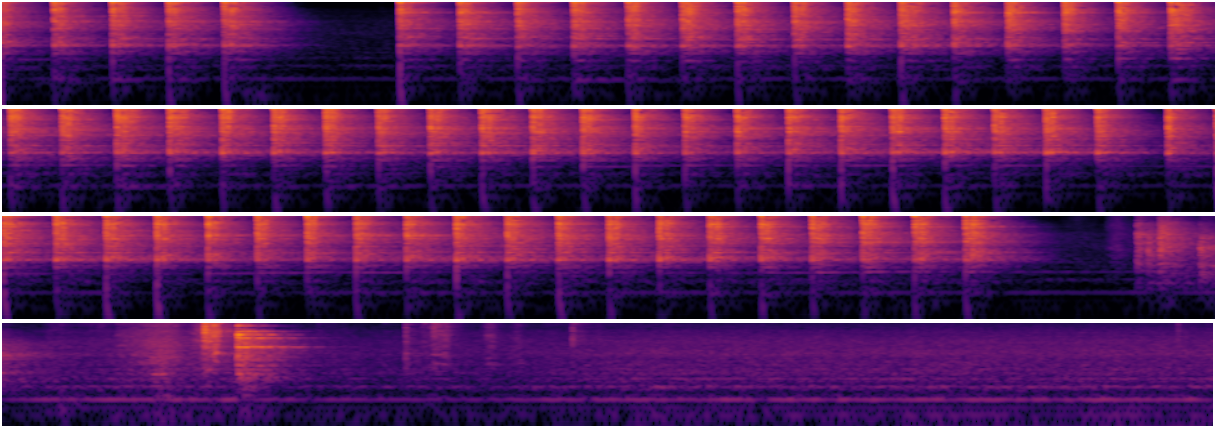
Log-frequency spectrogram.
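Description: Hand hammer striking a sheet-steel patch clamped in a bench vise, fast even metal blows at about four a second, forming and sharpening the outer edge of a hand-made bead. The hammering breaks off briefly just after the start and stops about two-thirds of the way through, leaving a few handling knocks and a steady shop hum.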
